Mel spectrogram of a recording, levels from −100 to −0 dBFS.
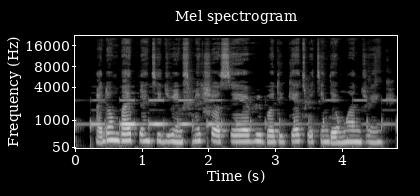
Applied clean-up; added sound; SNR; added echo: classical method log-MMSE.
